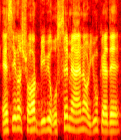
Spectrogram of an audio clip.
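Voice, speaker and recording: A man speaking as a religious scholar on a TV panel, telling folksy examples in a lively way. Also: fairly high pitch, in a large hall. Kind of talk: televised religious talk.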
